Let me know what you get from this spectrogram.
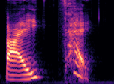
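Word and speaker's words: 바이차이 (白菜): 그래서 배추의 중국어는 바이차이.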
